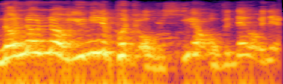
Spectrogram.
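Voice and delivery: very high, frantic, going-nuts voice, acted out. Recounting store staff going nuts at shoppers with carts, imitating frantic staff. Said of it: "they're just like going nuts".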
